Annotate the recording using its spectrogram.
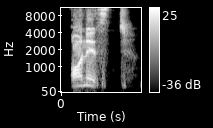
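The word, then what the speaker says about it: honest: दी एमएल ए दी ऑनेस्ट एच से start हो रही है स्पेलिंग लेकिन ध्वनि आ रही है अ ऑनेस्ट इसीलिए इसको दी ऑनेस्ट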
